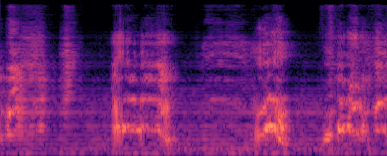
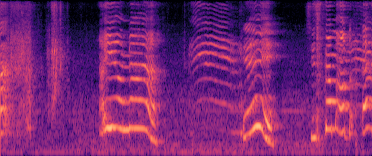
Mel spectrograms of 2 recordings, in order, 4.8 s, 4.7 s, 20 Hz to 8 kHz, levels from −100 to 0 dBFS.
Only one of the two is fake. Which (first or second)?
first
